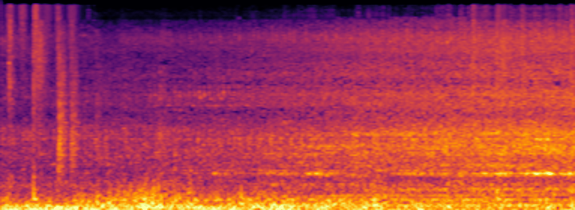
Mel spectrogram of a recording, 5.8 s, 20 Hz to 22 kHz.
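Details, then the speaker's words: 1997 Honda Civic Ferio automatic, 1600 cc fuel-injected engine, just after start: low, steady idle rumble with an even beat, no knocks or misses, minimal vibration; engine dry with minimal oil seepage; healthy idle. "Langsam ya. Ini minim getaran."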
